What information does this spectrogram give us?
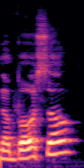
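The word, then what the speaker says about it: Naboso: created a new product on the market called Noboso. Did I pronounce it properly?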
